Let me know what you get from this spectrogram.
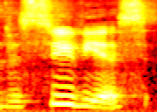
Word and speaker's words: Vesuvius: So, in the case of Vesuvius, there's two main parts.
